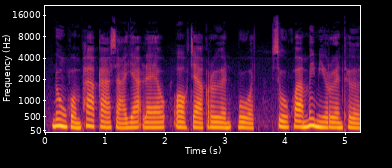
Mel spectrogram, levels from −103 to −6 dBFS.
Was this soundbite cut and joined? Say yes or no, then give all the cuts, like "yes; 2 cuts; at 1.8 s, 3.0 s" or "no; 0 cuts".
yes; 1 cut; at 2.1 s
